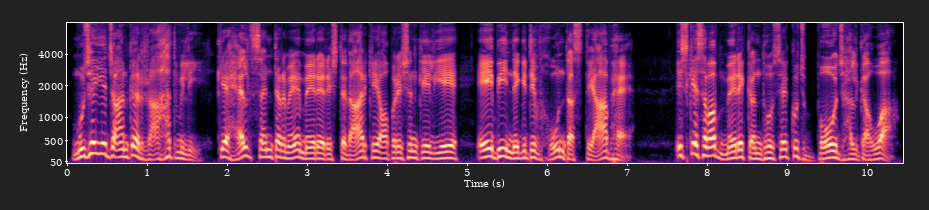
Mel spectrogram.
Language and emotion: Urdu, happy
